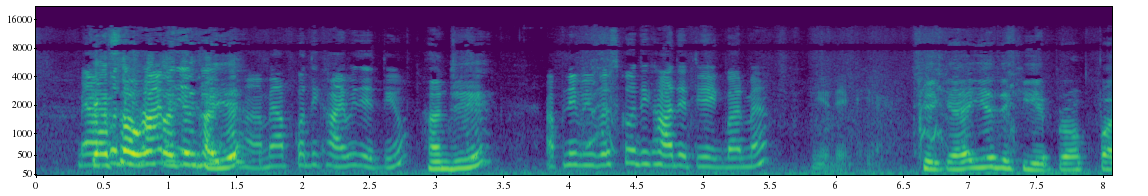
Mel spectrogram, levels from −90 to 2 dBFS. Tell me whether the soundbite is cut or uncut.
uncut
